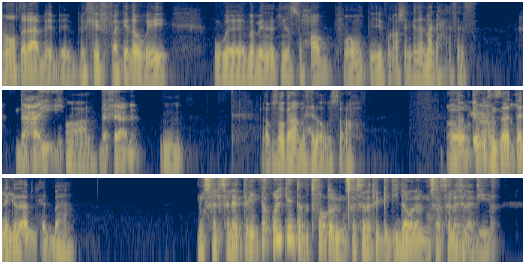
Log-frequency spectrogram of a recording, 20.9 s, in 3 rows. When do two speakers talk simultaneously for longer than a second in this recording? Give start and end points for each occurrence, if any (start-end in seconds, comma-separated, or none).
13.0-14.4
